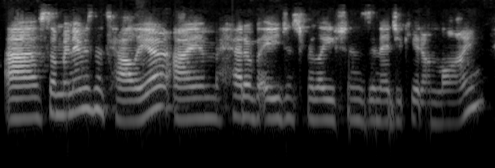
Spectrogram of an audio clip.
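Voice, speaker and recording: A woman's voice: medium pitch, fairly even intonation, moderate pace, bright, forceful tone, no echo. Woman on a dull, dry call. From Russia. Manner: conversational, uses "you know" often. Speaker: head of agency relations. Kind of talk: webinar presentation.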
